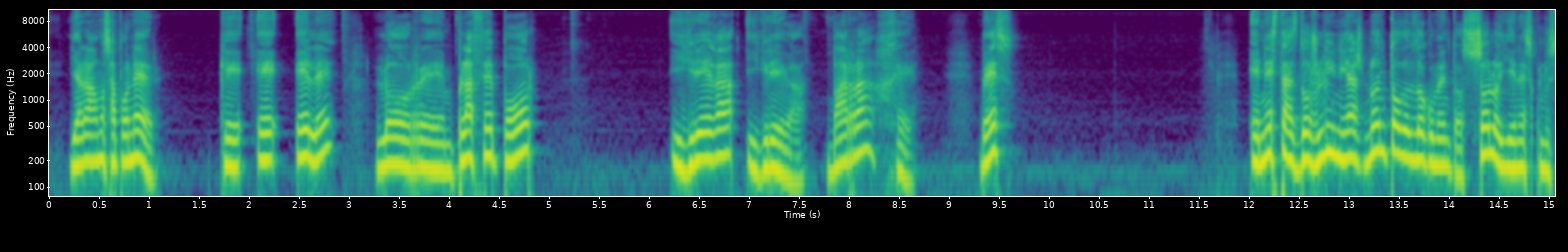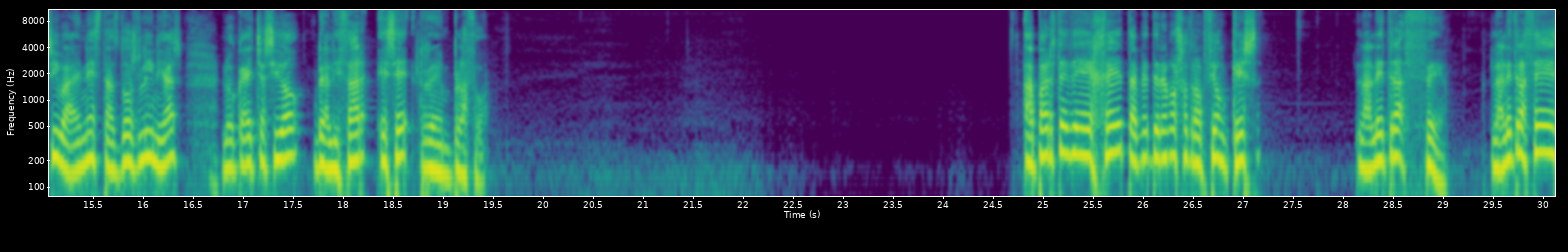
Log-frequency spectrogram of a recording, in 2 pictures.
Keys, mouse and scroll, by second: 1.7-2.9 typing, 4.0 typing, 6.2-8.3 typing, 20.1-22.8 scroll down 1, 22.8-23.8 scroll down 1, 23.8-24.4 scroll down 1, 24.4-27.5 scroll down 1, 27.5 BackSpace, 28.6 c, 29.9 Return.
